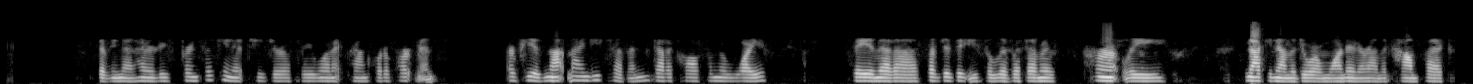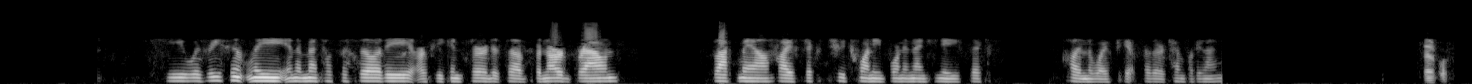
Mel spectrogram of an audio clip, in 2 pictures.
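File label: police scanner radio, Scottsdale Police; ThompsonPeakHigh; SCTSDLE PD - PD2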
